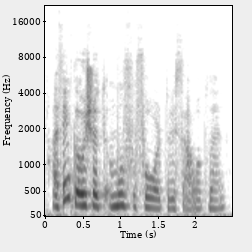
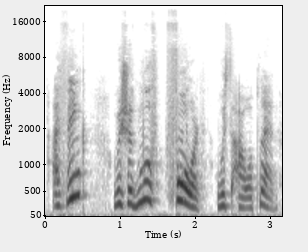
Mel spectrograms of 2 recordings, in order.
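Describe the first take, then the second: First: It is said flatly, with no extra energy. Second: Key words get extra energy, giving rhythm. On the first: The speaker calls it wrong. "the flat sentence" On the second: The speaker calls it right. "the second version has a natural rhythm"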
